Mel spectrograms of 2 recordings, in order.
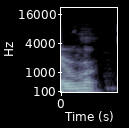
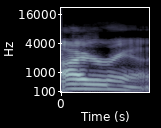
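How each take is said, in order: First: The name is said the way Iranians say it. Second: The name is said the American way. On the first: The speaker calls it right. "we say" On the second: The speaker calls it wrong. "don't say Iran. ... you sound like George W. Bush"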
